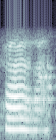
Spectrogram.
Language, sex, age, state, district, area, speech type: Marathi, female, 18-30, Maharashtra, Kolhapur, rural, conversation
